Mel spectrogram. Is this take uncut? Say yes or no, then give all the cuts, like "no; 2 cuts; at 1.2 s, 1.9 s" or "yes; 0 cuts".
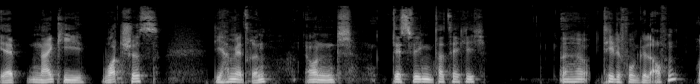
no; 4 cuts; at 0.9 s, 2.4 s, 4.3 s, 5.9 s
